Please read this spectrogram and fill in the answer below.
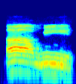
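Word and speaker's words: آمين: nasara berdoa di gerejanya Amin panjang Makanya kita membacanya harus panjang giril magdubi alaihimad yakni bahasa Ibrani ya bahasa tiga agama alifnya panjang minimnya panjang jangan diganti dengan kabul kalau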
